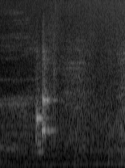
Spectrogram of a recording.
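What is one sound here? A wooden flute plays a brief note.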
